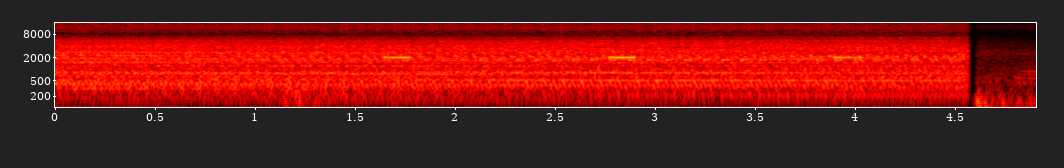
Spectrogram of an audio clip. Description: Looking at what causes the Toyota 1NZ-FE 1.5 liter engine rattling noise during starting. This rattling noise will announce itself for a few seconds after starting the engine and then become silent wh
